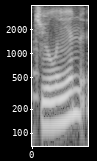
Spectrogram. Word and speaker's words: Julian: All right, my name is Julian. It's J-U-L-I-A-N. And I'm calling from Bank of Cardiff. It's spelled C-A-R, D as in David, I-F-F as in Frank Frank.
